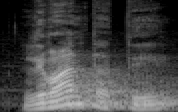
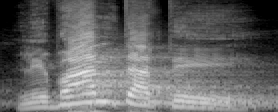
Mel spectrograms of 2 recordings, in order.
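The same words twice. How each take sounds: First: Said in the usual way. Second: Loud, drawn-out order to rise; confident command. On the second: Retold or imitated. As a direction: call it out slowly with full authority. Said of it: "con voz segura le ordenó".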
